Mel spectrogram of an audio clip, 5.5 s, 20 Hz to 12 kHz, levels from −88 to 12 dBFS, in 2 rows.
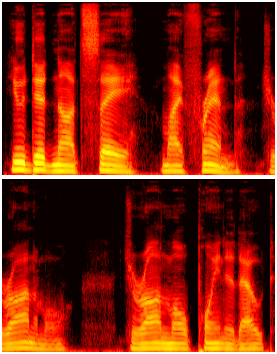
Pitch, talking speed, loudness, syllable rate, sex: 100 Hz, 110 wpm, -20 LUFS, 3.8 syllables/s, male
